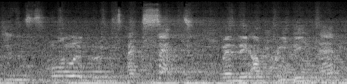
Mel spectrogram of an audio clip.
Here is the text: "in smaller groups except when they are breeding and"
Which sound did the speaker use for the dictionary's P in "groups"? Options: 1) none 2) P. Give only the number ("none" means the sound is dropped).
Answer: 1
